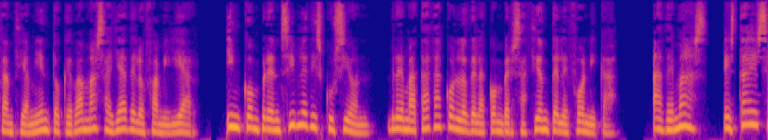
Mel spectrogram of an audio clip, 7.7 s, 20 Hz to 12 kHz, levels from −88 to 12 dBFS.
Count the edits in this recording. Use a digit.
2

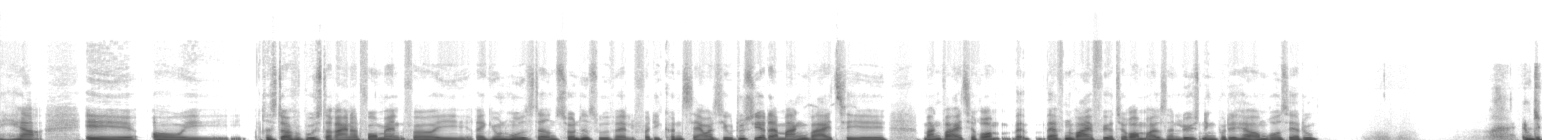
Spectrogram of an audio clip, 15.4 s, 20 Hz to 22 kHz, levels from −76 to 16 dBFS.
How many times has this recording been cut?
0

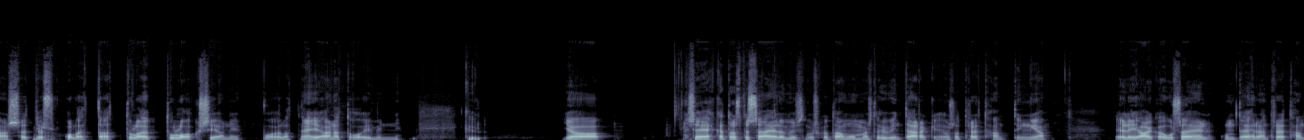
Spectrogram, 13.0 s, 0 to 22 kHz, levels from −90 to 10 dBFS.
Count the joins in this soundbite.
1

